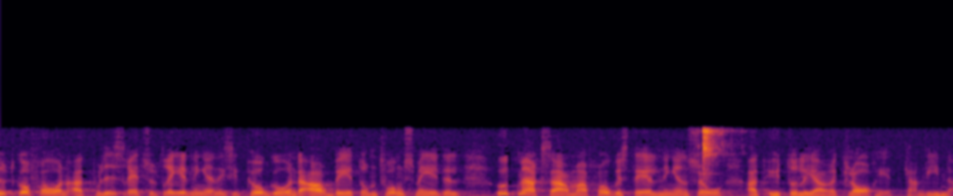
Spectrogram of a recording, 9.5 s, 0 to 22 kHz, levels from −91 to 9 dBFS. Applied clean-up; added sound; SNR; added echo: none; Tambourine; -1 dB; none.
